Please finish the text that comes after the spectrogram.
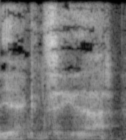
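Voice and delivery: put-on soft whispered reply to a child; hushed parent's whisper. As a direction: whisper back patiently. Dad answers toddler at night.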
